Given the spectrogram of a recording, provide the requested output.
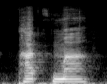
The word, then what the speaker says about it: Padma: Chữ A này nè, chữ A màu đen mà không có dấu gạch ngang trên đầu đó, chúng ta đọc là A, A, A, không? Thì chúng ta ráp lại, chúng ta phải đọc là Padma, Padma.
